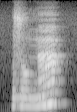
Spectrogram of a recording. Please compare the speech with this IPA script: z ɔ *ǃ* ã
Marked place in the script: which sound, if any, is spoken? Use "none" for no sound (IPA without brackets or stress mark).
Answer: ŋ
